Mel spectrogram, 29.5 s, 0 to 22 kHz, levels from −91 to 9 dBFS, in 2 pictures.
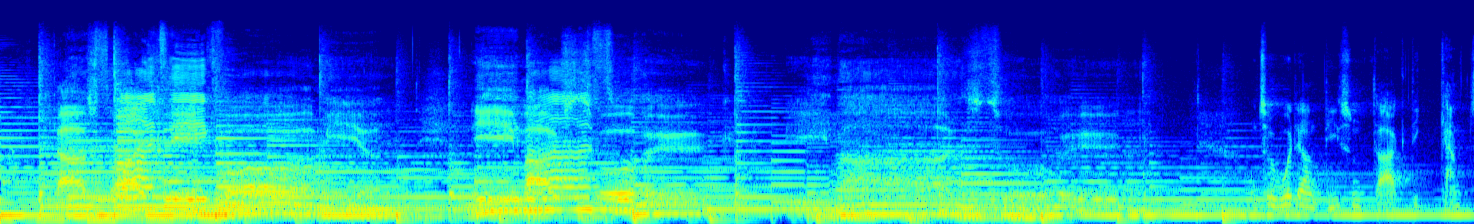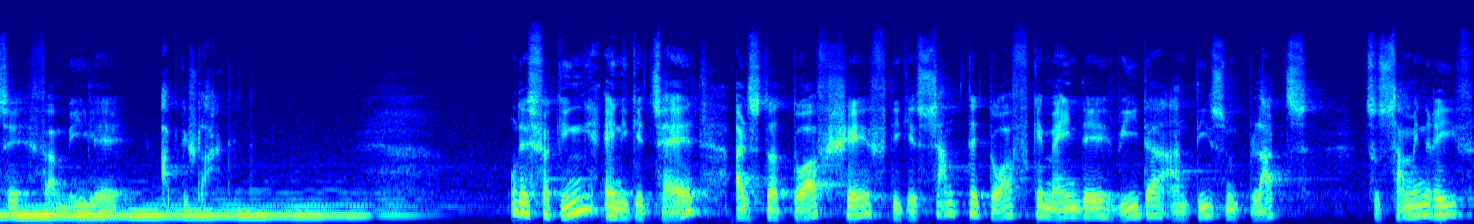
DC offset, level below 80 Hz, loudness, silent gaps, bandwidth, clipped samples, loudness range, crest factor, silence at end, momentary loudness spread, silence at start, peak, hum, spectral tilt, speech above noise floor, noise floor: under 0.1%; -48 dBFS; -31 LUFS; none; 14 kHz; under 0.1%; 16 LU; 20 dB; 0.05 s; 19 LU; 0 s; -10 dBFS; none; -6.5 dB/octave; 38 dB; -69 dBFS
